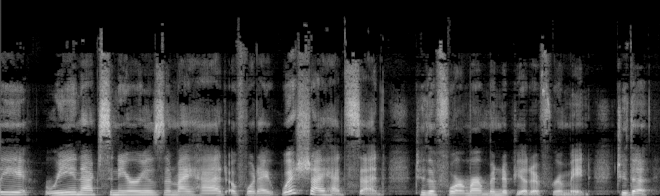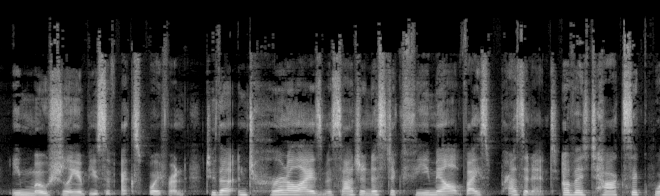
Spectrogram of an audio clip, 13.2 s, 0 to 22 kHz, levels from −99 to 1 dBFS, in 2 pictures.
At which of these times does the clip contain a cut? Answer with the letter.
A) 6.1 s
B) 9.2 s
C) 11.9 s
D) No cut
D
